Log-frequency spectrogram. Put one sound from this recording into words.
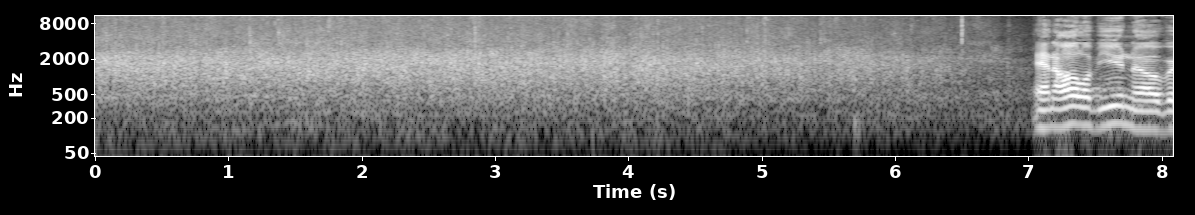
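An audience applauds in a large hall, fading away.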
